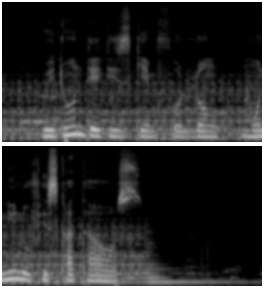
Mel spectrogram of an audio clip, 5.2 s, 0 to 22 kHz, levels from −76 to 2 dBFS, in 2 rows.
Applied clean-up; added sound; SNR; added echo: none; Bowed string instrument; 12 dB; none.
